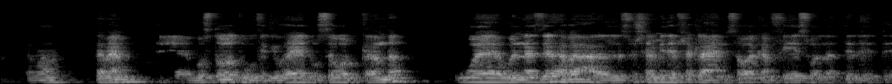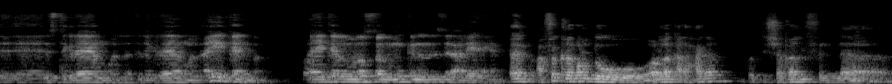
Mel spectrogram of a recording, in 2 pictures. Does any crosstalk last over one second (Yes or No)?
No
